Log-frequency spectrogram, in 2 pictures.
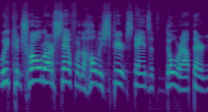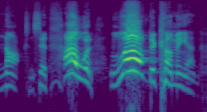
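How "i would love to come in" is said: pleading call. Acted. Holy Spirit voiced at the door.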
